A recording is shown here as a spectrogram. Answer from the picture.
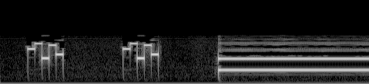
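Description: Five-tone selective call (ZVEI), heard as quick runs of five tones, tones of about 70 ms. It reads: 88305 88305
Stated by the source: ZVEI five-tone selective call received on SDR.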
